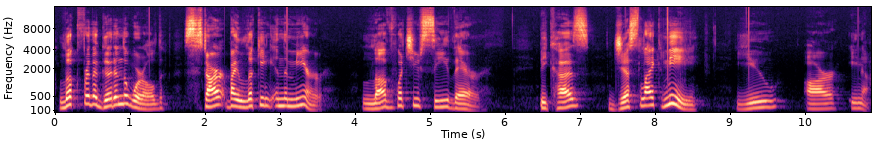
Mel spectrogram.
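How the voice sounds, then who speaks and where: A woman's lowish, warm, expressive voice carries a slow picture-book reading for children in a community access TV studio. She addresses the kids directly with an encouraging manner.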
